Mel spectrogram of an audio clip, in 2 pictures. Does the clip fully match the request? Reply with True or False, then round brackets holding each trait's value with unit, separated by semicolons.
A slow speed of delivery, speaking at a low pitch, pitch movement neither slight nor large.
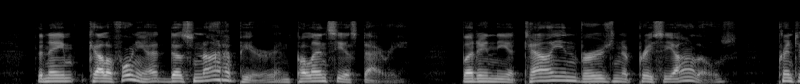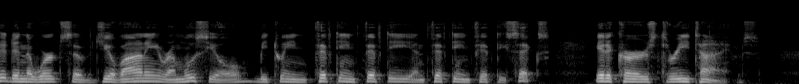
True (120 wpm; 130 Hz; 3.6 semitones)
